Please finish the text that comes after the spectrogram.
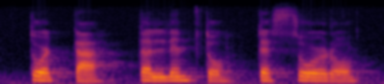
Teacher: S, pronounced English S, sopa, sala, blusa. T, English T, but not explosive, with the tip of the tongue against the back of the upper front teeth.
